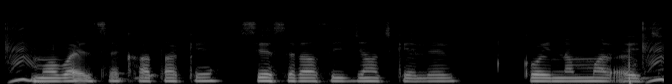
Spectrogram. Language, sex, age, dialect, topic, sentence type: Maithili, male, 31-35, Bajjika, banking, question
